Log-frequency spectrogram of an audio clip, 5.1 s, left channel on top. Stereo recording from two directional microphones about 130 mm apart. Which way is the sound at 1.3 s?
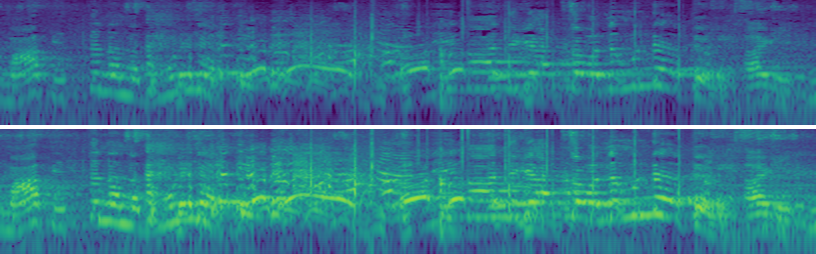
40° right (ahead or behind).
